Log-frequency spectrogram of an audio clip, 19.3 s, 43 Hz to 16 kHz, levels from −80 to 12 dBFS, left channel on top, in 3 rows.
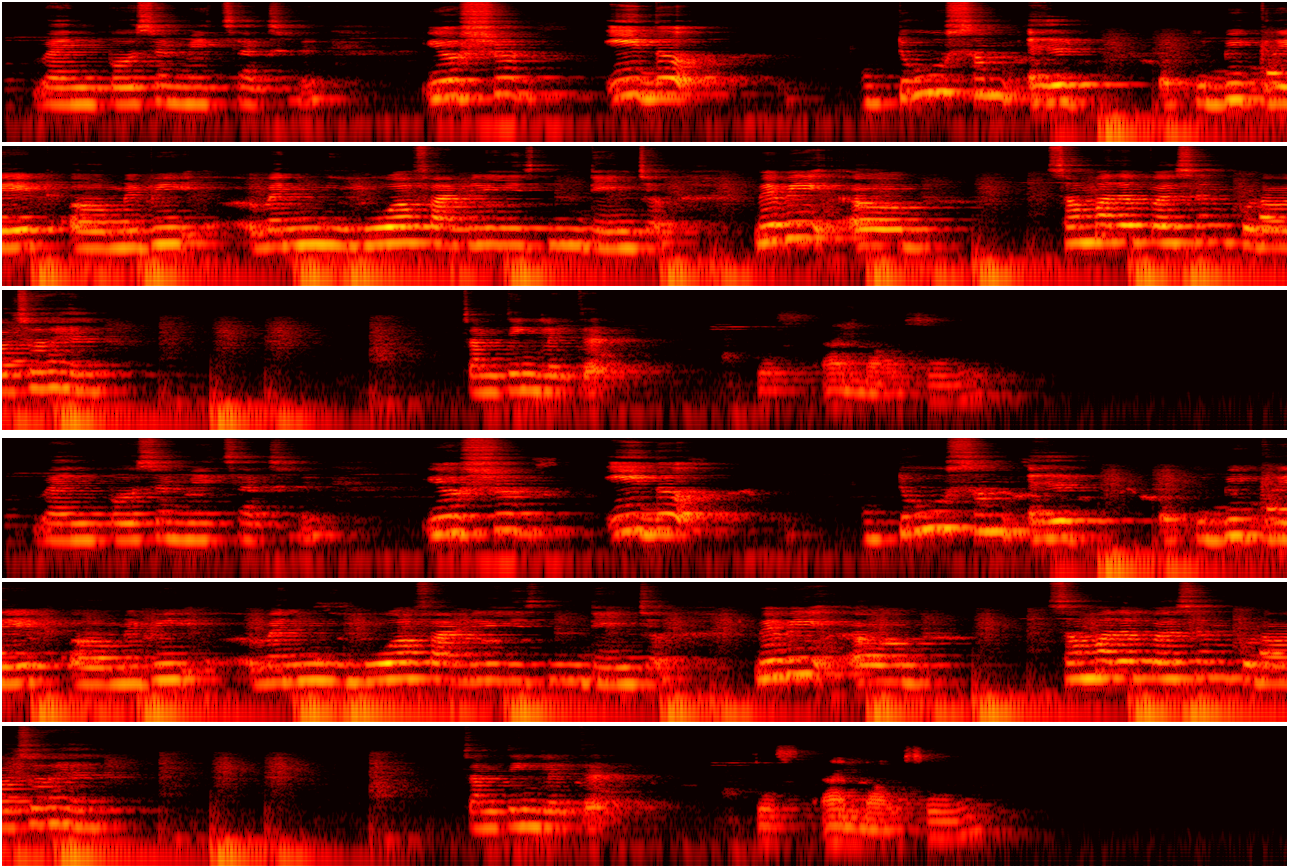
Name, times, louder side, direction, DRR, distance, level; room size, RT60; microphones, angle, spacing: voice 1, 0.2-1.8 2.1-2.7 3.0-3.5 4.3-5.4 5.8-11.1 11.7-13.3 15.2-15.9 16.5-16.6, left 2 dB, 25° left, 3 dB, 0.4 m, -29 dB
sound 1, 5.2-14.8, right 1 dB, 15° right, 0.6 m, -40 dB
voice 2, 16.6-17.8, right 5 dB, 65° right, 10 dB, 0.3 m, -40 dB
4.4 x 3.3 x 2.6 m, 0.70 s
head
